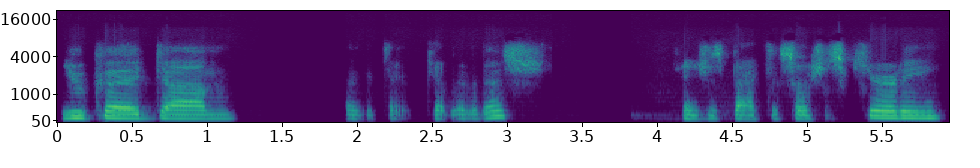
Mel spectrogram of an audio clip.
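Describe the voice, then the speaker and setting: A man training advisors on planning software in a relaxed, conversational webinar, with fillers and light jokes. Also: a little high, a little slow, dry recording. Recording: dull, dry webinar audio.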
